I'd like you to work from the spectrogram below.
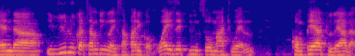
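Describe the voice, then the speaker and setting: Speaking at a fairly quick pace, a man with a fairly high pitch sounds somewhat breathy and shows ordinary pitch variation. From Kenya. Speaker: statistician; panelist. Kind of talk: panel discussion. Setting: video call webinar. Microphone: webcam.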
